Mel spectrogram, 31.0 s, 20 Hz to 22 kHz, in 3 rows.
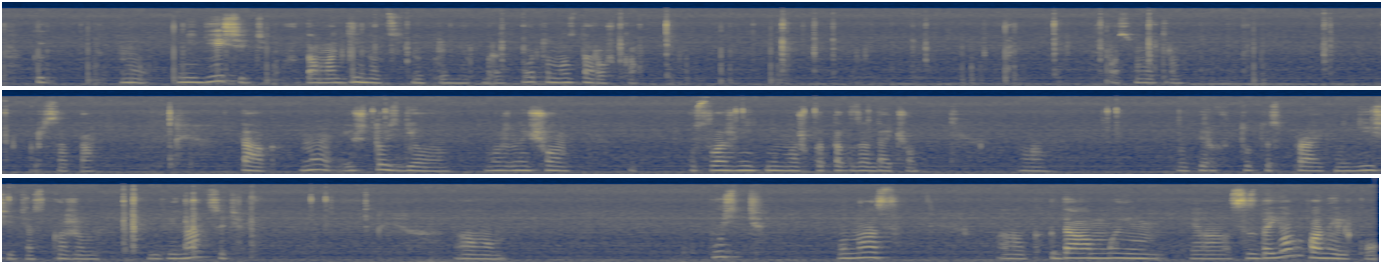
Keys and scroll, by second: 2.9 Left, 5.1 Down, 6.4 Left, 7.0 Up, 7.6 Left, 8.0 Down, 8.2 Left, 8.9 Up, 9.4 Left, 10.3 Right, 21.6 Delete, 22.1 2.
